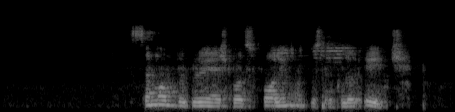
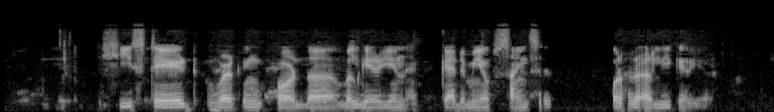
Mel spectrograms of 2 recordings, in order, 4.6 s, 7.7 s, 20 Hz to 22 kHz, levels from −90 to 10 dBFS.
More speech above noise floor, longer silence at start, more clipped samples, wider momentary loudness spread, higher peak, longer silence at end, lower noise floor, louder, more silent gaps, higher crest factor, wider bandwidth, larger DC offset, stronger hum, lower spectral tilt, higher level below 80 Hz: second, 43 dB vs 49 dB; first, 1.3 s vs 0.6 s; neither; second, 12 LU vs 17 LU; second, -24 dBFS vs -4 dBFS; second, 0.45 s vs 0.65 s; first, -82 dBFS vs -74 dBFS; second, -40 LUFS vs -23 LUFS; neither; about the same, 18 dB vs 22 dB; about the same, 8.8 kHz vs 9.4 kHz; neither; neither; about the same, -3.5 dB/octave vs -3 dB/octave; second, -88 dBFS vs -64 dBFS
